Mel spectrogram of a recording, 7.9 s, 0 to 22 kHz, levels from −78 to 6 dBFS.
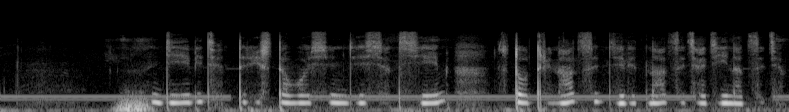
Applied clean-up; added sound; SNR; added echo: none; Telephone; 17 dB; none.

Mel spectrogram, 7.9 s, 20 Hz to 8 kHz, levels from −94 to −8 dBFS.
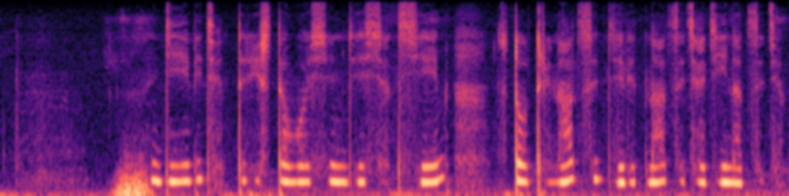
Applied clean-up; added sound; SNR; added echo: none; none; none; none.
